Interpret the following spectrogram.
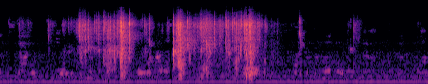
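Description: Foil trading-card pack wrapper being torn open and crinkled, in two rustling bursts about a second and two seconds in, followed by a few light clicks of cards being handled.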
